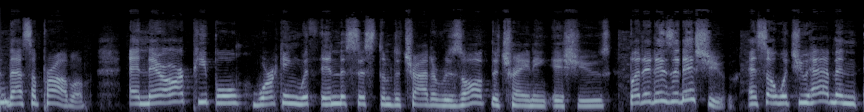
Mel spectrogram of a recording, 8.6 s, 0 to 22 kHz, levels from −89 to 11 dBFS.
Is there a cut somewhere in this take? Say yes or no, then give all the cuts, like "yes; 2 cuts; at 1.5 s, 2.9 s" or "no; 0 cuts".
yes; 2 cuts; at 6.2 s, 7.4 s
